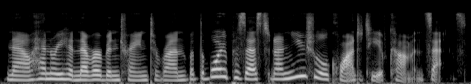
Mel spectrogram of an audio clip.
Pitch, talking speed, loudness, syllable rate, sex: 240 Hz, 230 wpm, -19 LUFS, 6.3 syllables/s, female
